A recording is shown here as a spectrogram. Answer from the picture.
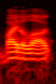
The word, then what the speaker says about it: vitiligo: So to kind of really see the benefits for the vitiligo, how do you say it again? – Vitiligo.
